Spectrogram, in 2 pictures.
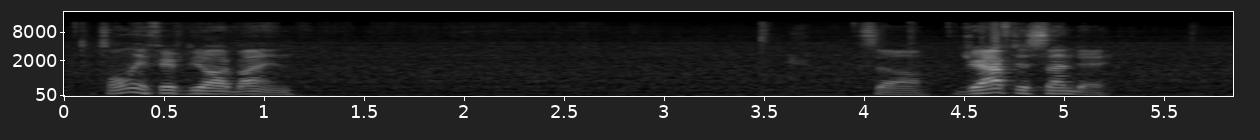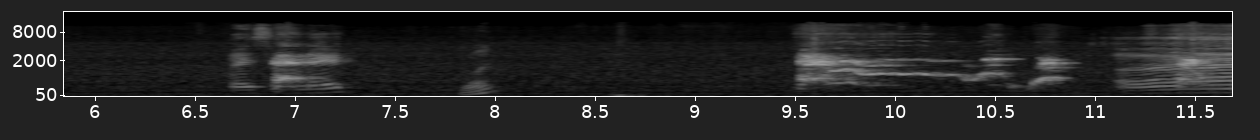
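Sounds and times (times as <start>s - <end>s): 
speech: 0.2s - 1.3s, 4.0s - 5.3s, 6.7s - 8.1s
dog giving drawn-out whiny barks: 9.5s - 11.6s.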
